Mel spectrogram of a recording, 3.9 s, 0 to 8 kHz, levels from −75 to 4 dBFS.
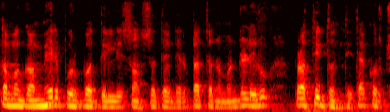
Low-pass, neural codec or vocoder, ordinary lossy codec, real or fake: none; none; none; real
